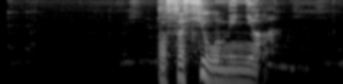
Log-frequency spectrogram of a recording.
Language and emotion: Russian, angry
